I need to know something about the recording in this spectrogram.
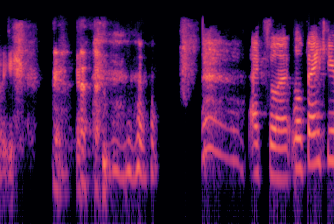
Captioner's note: laughs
